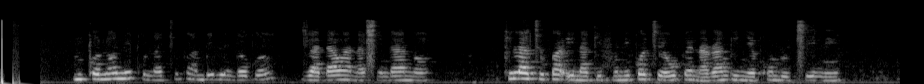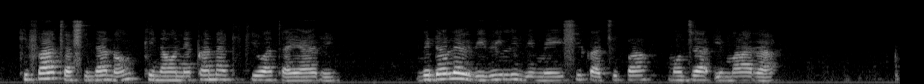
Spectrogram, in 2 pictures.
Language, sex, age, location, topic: Swahili, female, 18-24, Kisii, health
